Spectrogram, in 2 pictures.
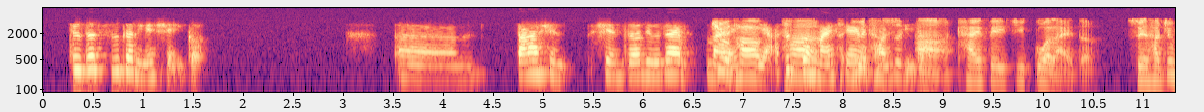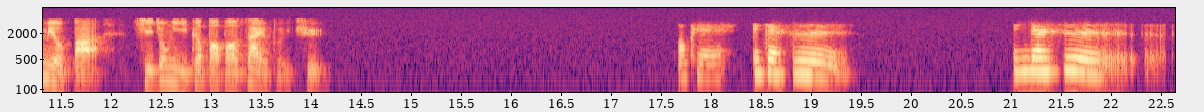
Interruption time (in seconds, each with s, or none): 6.7 s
